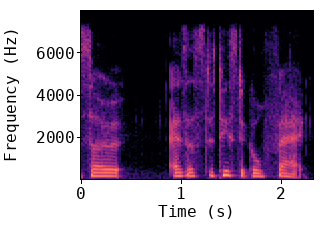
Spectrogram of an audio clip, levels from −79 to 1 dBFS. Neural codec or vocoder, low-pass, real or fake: none; 7.2 kHz; real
